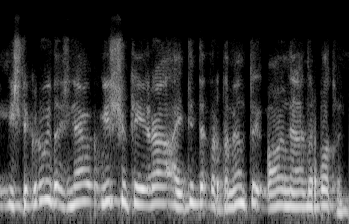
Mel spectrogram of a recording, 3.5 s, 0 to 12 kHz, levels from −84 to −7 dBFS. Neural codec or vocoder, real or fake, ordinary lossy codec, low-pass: codec, 16 kHz, 2 kbps, FreqCodec, larger model; fake; Opus, 16 kbps; 7.2 kHz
